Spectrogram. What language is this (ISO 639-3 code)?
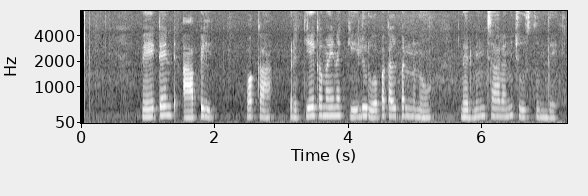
tel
